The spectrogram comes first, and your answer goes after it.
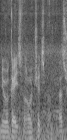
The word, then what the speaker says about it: chitsman: And that question is, what is a chitsman? Okay, let me spell it.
